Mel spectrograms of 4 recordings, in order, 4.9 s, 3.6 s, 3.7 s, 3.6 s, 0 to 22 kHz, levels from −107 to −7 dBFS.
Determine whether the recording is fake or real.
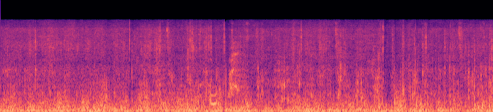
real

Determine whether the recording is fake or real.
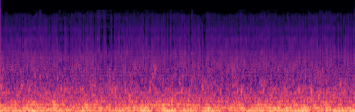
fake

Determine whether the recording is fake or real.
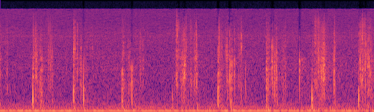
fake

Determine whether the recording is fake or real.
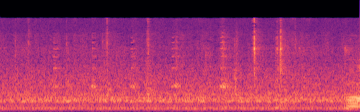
real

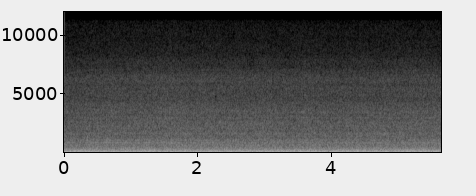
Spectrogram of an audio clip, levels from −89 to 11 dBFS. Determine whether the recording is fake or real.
real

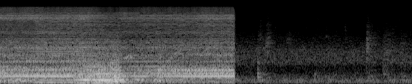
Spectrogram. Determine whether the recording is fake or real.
fake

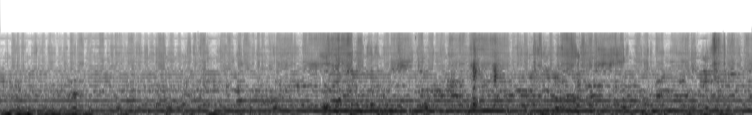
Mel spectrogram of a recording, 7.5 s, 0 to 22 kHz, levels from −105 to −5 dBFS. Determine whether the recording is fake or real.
fake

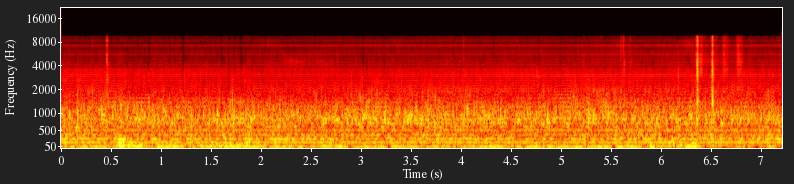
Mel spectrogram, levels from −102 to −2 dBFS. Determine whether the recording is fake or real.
fake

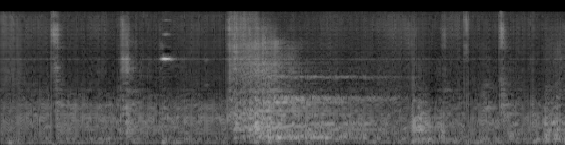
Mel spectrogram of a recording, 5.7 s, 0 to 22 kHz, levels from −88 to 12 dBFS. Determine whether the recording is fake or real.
fake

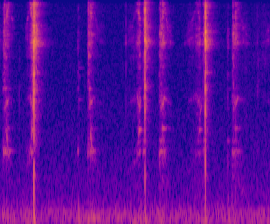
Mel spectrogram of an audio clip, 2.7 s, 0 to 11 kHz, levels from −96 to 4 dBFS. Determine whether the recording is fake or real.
real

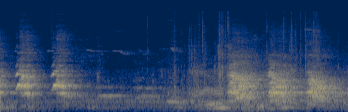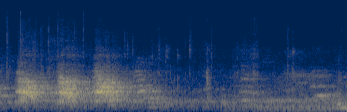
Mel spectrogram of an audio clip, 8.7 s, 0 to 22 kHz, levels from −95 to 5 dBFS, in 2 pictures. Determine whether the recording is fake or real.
real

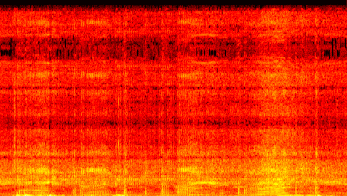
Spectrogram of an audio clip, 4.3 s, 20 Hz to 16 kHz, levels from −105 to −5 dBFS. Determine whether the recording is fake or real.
real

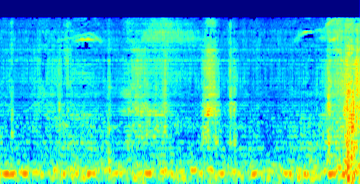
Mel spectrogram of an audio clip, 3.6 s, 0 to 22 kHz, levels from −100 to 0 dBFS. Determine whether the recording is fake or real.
fake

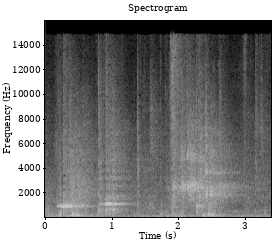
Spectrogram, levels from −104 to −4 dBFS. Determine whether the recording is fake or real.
fake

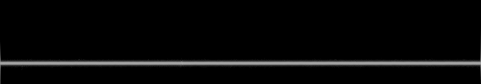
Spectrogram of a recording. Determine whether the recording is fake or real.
real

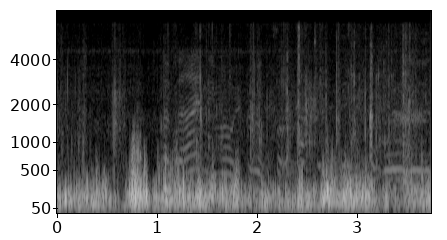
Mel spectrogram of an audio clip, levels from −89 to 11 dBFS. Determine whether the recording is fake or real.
fake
